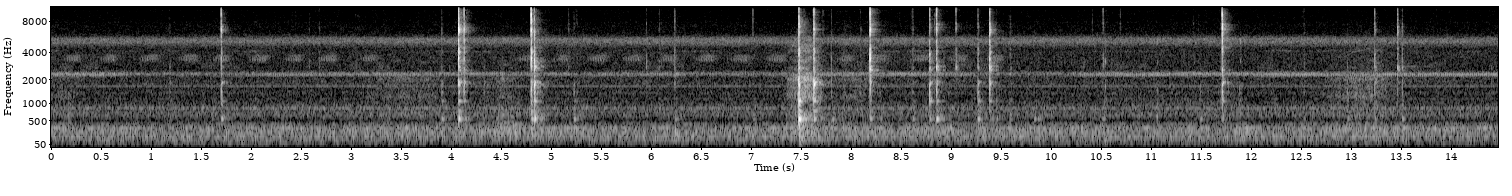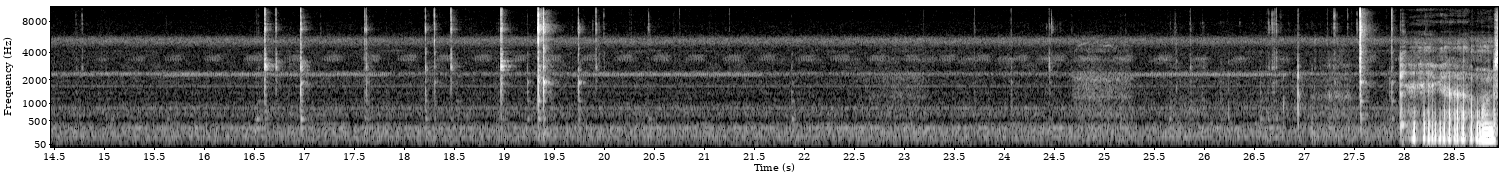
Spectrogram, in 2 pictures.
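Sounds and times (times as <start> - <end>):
metallic clicks of lock picking: 3.9 - 4.2, 7.5 - 9.5, 16.6 - 20.0, 26.6 - 28.0.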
